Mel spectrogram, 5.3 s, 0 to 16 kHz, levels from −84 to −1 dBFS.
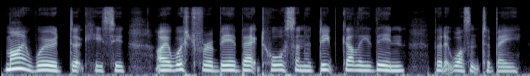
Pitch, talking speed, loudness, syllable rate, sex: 190 Hz, 250 wpm, -17 LUFS, 5.4 syllables/s, female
